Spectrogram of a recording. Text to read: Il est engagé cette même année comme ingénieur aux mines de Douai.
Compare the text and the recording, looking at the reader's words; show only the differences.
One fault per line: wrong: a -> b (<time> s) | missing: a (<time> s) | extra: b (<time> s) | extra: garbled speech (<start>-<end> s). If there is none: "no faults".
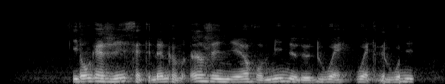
missing: est (0.8 s)
missing: année (1.7 s)
extra: garbled speech (3.6-4.1 s)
